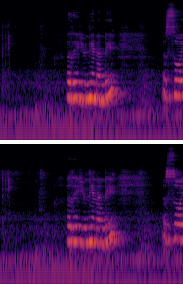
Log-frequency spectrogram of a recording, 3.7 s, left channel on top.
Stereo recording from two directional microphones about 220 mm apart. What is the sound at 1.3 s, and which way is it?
A woman's voice, 30° left (ahead or behind).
